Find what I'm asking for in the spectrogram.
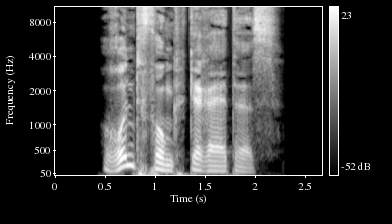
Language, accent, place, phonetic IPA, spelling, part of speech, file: German, Germany, Berlin, [ˈʁʊntfʊŋkɡəˌʁɛːtəs], Rundfunkgerätes, noun, De-Rundfunkgerätes.ogg
- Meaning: genitive singular of Rundfunkgerät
